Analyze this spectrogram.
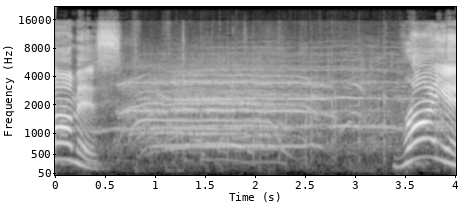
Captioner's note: audience cheering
